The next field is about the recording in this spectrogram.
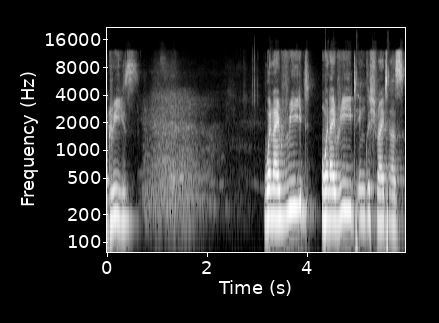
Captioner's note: participants laughing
